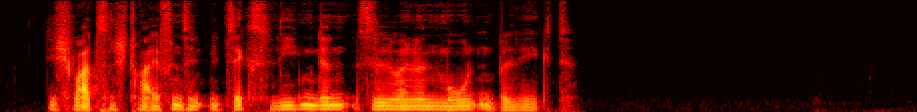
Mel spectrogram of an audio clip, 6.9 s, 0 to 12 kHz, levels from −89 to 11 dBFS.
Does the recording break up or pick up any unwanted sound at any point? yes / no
no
